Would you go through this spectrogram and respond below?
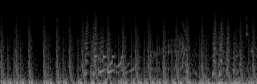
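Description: Rapid bursts of frost barrage bullet gunfire from the DBK Shoot'em Up video game, a dense, steady rattle of repeated shots over busy game music and effects, with no voices.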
